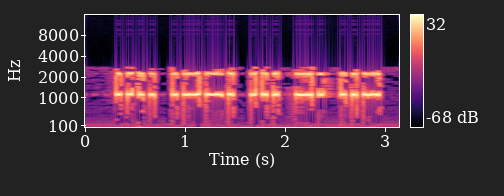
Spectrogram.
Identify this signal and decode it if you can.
Morse code, heard as a keyed tone, about 22 wpm, 1120 Hz. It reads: HPSNU
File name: Linksmakalnis-2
